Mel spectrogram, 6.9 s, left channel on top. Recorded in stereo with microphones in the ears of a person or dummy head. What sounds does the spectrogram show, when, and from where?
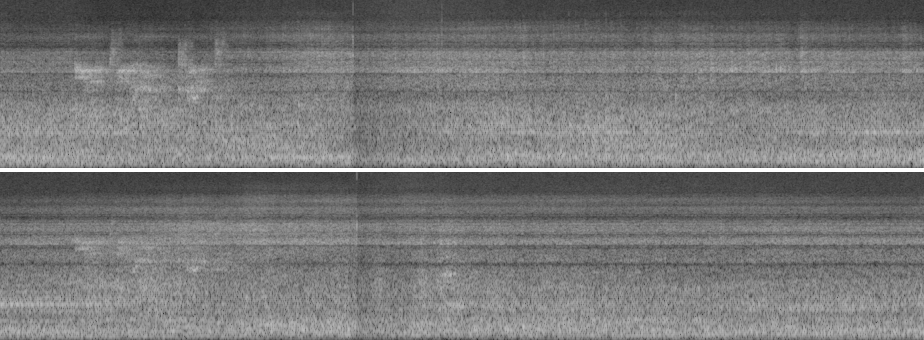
0.6 s whispering: 25° left (ahead or behind), 3 m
